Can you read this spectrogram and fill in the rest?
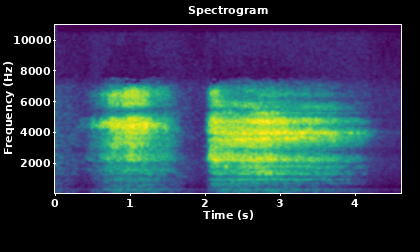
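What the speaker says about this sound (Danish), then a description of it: "Og prøv at tage en dyb vejrtrækning her." Two slow, deep breaths, an inhale and then a longer exhale, drawn close to the microphone and airy in a quiet room during a guided meditation.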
